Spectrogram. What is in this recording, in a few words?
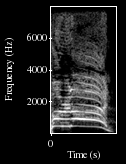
US order action boost, battlechatter, english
